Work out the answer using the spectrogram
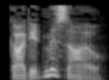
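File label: "guided missile", British English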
